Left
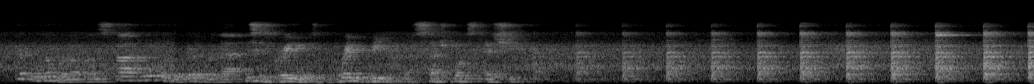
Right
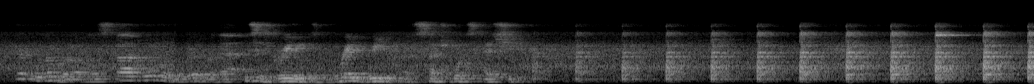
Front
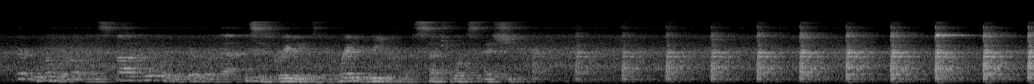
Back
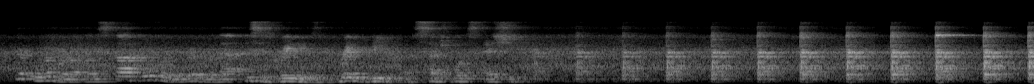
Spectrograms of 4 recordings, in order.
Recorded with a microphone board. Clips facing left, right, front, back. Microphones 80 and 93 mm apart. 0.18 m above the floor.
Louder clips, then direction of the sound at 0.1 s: Even, front 1 dB; 125° left.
